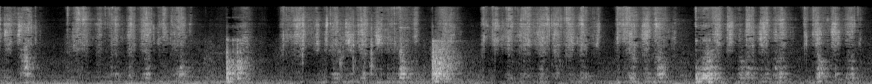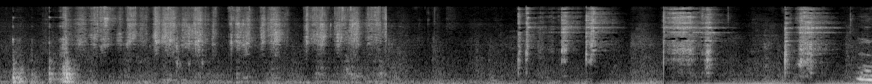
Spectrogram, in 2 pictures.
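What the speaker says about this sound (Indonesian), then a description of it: "Uleknya sesuai selera, mau kasar mau halus sesuai selera ya teman-teman." Spices are ground for a young jackfruit dish in a stone mortar and pestle (ulekan), with loud, close, rhythmic rasping and scraping strokes that continue steadily throughout.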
